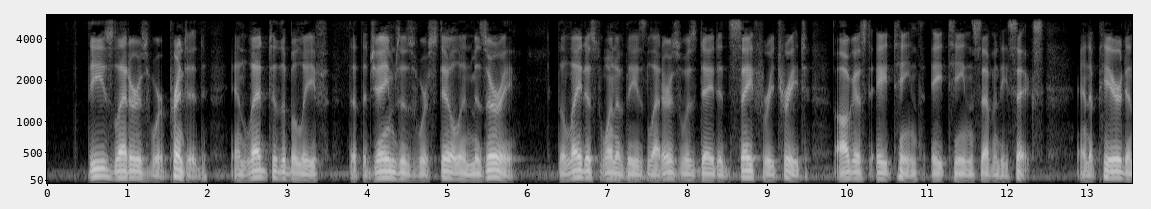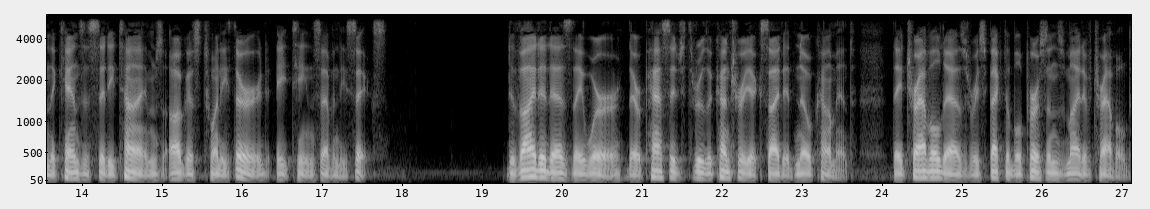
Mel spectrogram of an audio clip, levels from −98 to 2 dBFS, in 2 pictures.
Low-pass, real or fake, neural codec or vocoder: 5.4 kHz; real; none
